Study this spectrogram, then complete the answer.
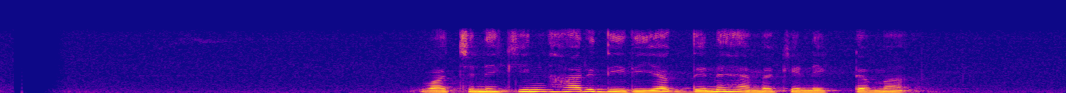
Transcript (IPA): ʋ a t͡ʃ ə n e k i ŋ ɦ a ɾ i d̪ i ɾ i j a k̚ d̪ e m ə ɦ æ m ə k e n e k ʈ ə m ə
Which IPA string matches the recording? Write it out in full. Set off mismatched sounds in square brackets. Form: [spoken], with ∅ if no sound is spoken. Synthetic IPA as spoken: ʋ a t͡ʃ ə n e k i [n] ɦ a ɾ i d̪ i ɾ i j a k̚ d̪ e [n] ə ɦ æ m ə k e n e k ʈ ə m ə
